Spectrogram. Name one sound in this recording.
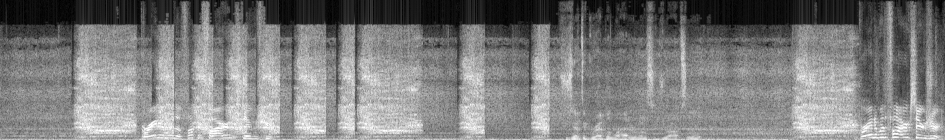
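A fire extinguisher sprays in loud hissing bursts.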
